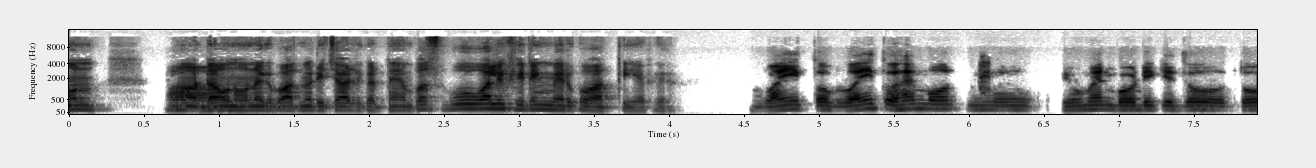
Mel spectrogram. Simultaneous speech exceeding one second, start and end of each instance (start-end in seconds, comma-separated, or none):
none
